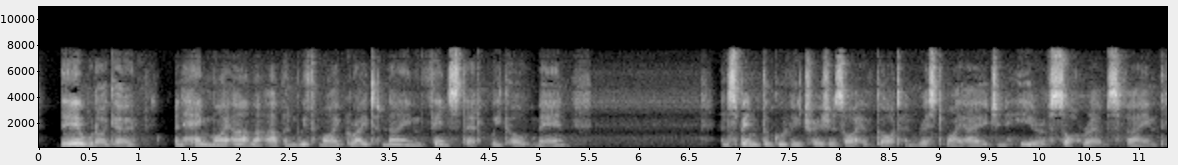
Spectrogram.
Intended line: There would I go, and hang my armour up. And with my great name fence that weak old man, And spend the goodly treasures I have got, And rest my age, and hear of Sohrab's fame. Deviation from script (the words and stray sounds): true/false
false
